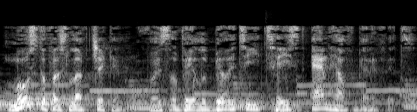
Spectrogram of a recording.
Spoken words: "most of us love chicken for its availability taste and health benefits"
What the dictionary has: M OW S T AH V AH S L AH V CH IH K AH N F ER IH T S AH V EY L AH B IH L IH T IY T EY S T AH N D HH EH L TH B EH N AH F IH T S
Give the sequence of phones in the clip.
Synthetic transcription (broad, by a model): M OW S T AH V AH S L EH F CH IH K AH N F ER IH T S AH V EY L AH B IH L IH T IY T EY S T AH N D HH EH L TH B EH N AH F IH T S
